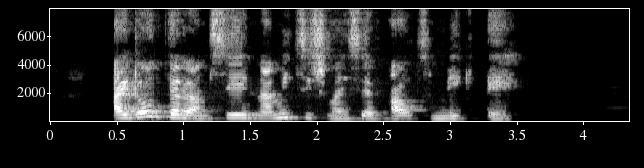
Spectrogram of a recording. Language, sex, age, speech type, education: Nigerian Pidgin, female, 15-29, spontaneous, tertiary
